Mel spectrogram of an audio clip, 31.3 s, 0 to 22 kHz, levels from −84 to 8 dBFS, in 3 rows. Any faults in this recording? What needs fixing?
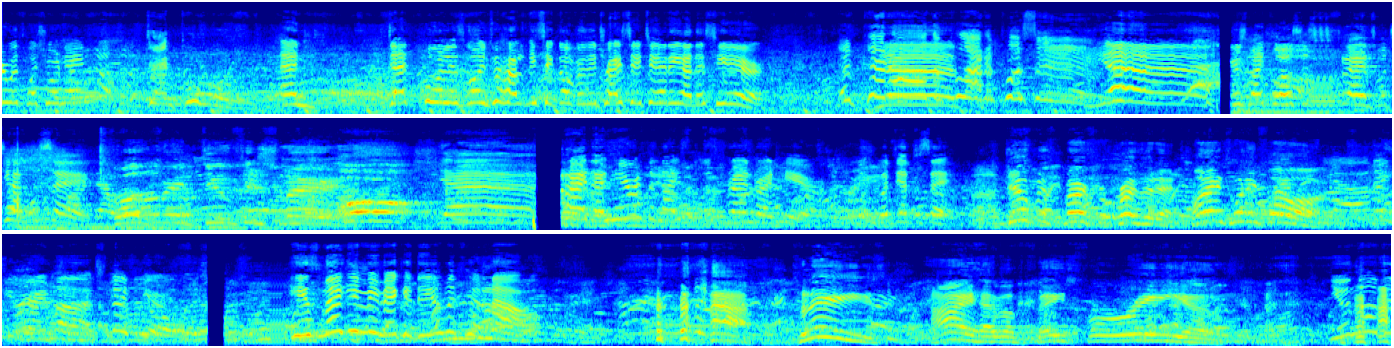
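Repeated frames cause stutters at 9.87 s, 22.87 s and 28.49 s. A short block of compressed audio plays again. The 46 ms block repeats twice, then a 23 ms block three times, then 46 ms once. Check frame sequence numbers when writing or sending the stream.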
